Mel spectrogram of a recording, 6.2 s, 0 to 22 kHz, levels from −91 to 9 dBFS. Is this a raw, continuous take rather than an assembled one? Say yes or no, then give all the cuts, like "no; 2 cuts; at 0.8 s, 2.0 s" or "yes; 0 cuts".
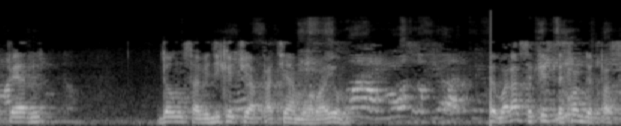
no; 1 cut; at 4.9 s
